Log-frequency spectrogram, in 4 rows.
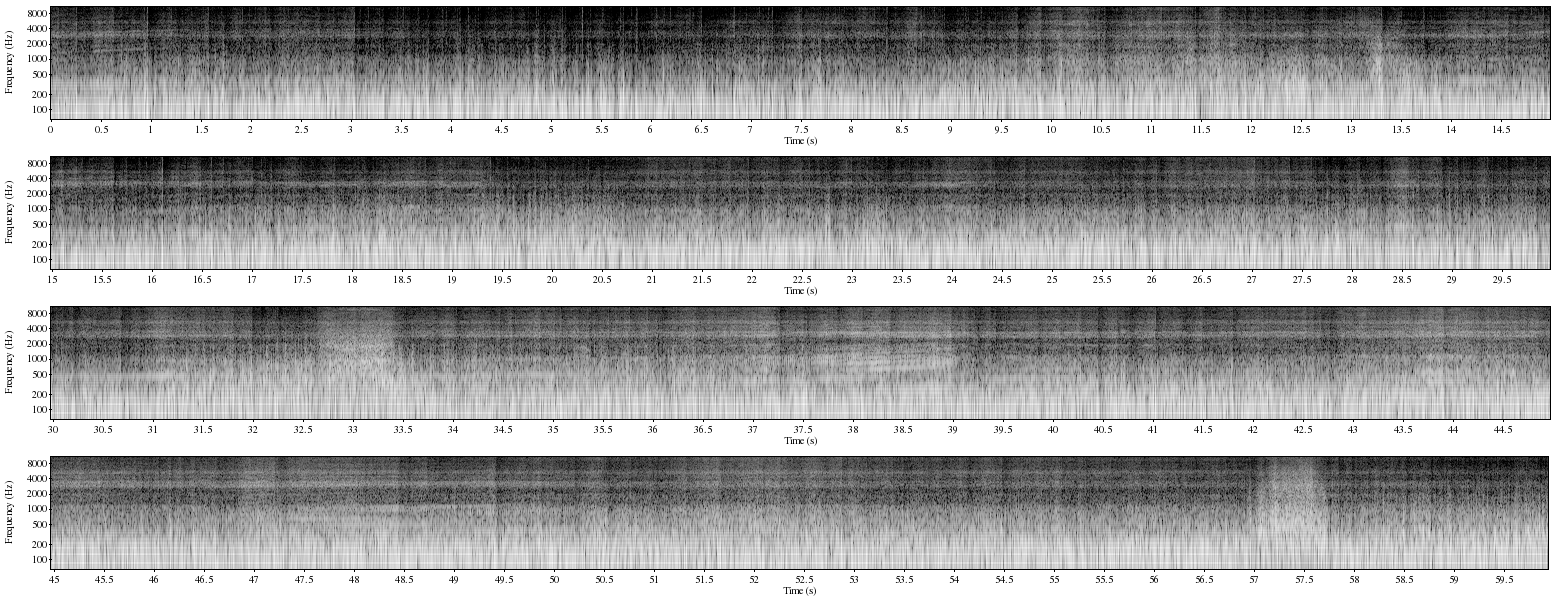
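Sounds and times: motorcycle engine accelerating: 0.0s - 59.9s
wind buffeting microphone: 0.0s - 59.9s.

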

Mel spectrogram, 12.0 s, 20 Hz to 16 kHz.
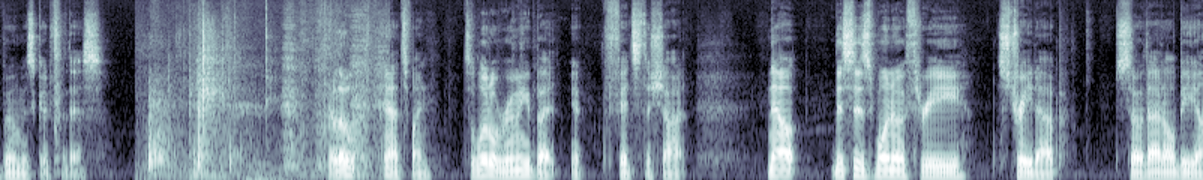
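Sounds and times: knocks: 1.4s - 2.4s
footsteps in a room: 1.4s - 3.8s
person breathing: 2.2s - 3.9s, 6.9s - 7.7s.

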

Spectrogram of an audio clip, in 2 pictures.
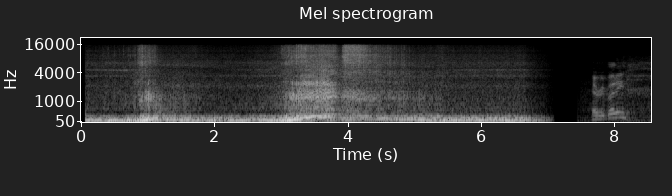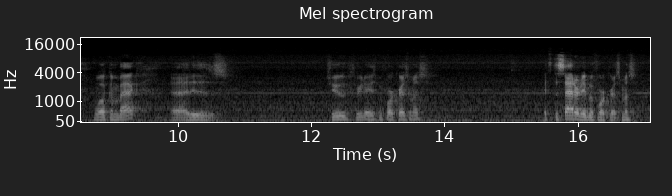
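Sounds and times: car engine revving: 0.1s - 7.1s.

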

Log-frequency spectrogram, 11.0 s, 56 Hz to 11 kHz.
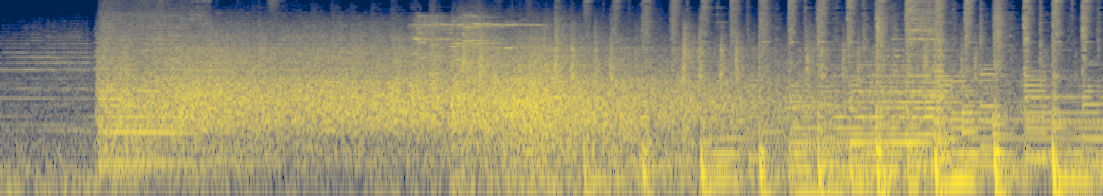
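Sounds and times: train wheels rushing on track: 1.0s - 11.0s.

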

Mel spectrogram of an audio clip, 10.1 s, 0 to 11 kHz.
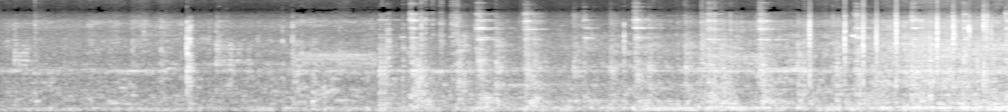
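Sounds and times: engine idling: 3.1s - 10.0s
quick metallic clicks and taps: 3.8s - 10.0s.

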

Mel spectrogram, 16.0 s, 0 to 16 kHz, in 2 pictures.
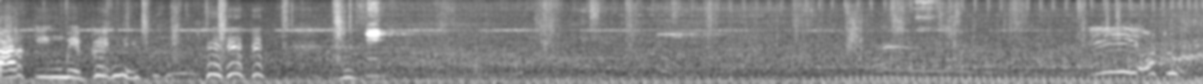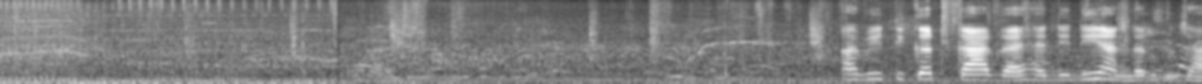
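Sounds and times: low urban rumble: 0.0s - 16.0s
footsteps clicking: 0.7s - 7.3s.

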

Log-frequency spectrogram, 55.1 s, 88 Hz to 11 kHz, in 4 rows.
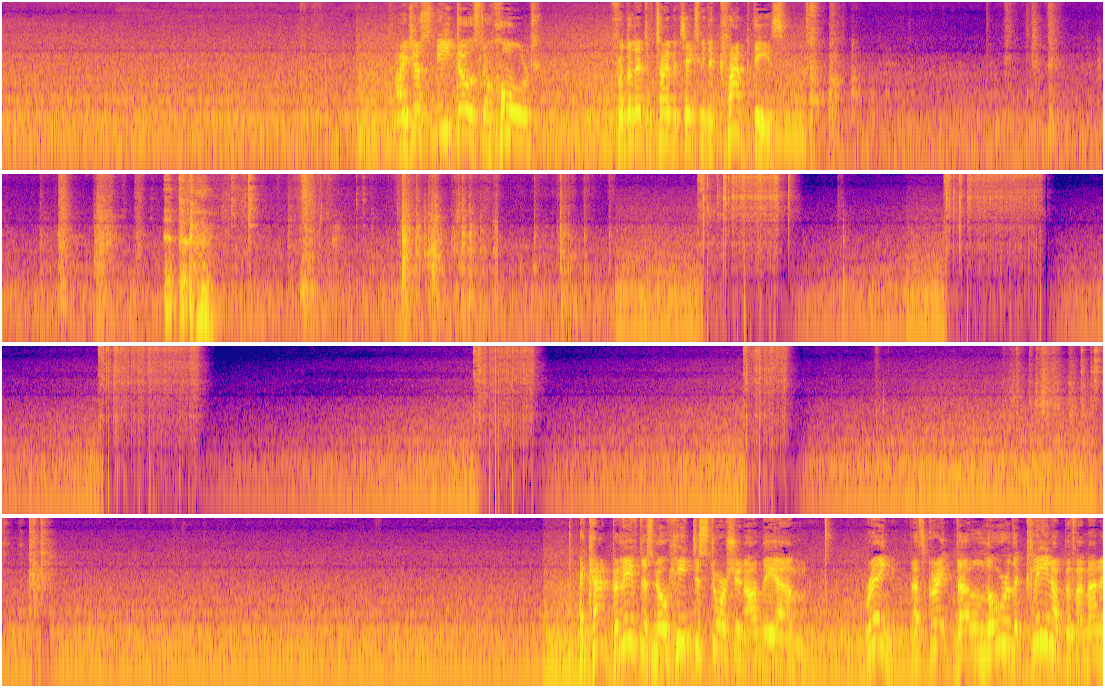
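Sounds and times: torch humming: 0.0s - 10.4s, 21.4s - 24.4s, 25.2s - 26.9s, 28.7s - 30.2s, 33.4s - 34.4s, 36.6s - 37.5s.

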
